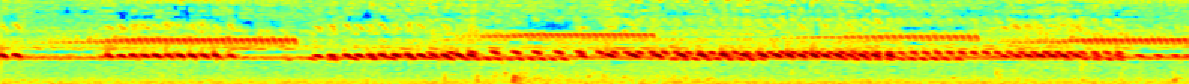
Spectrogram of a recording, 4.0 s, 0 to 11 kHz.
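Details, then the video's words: Evening cricket chorus on Aroha Island in New Zealand, steady shrill pulsing trills layered with higher sustained buzzes that start and stop, after a short quieter opening. "1 Hour Relaxing Evening Sound of Crickets"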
